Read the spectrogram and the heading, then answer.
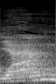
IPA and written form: jæm (yam)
